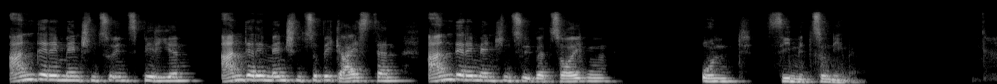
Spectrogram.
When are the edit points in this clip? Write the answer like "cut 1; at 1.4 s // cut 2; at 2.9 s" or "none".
cut 1; at 2.1 s // cut 2; at 4.2 s

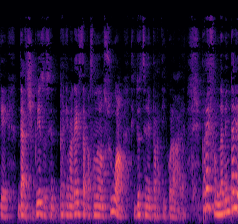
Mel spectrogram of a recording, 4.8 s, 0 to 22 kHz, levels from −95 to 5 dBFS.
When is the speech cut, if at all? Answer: none

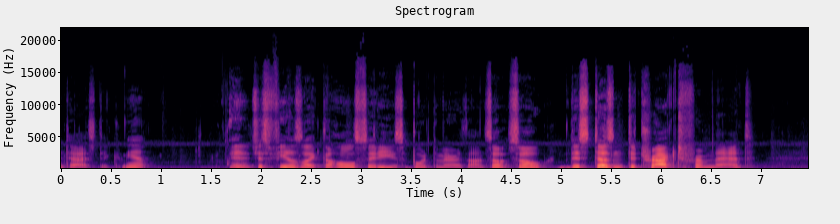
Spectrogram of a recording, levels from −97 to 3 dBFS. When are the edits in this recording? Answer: cut 1; at 3.3 s // cut 2; at 4.9 s

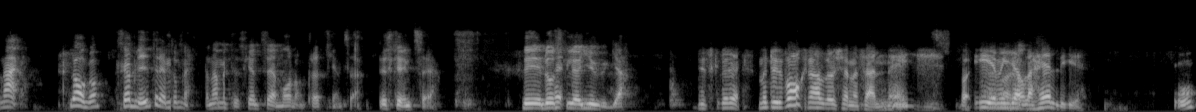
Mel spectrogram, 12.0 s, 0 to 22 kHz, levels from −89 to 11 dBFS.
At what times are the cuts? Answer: cut 1; at 1.1 s // cut 2; at 1.7 s // cut 3; at 2.2 s // cut 4; at 3.7 s // cut 5; at 9.5 s

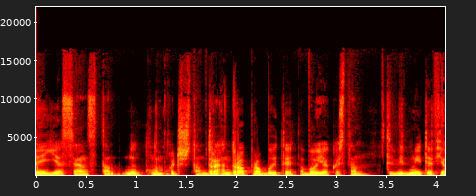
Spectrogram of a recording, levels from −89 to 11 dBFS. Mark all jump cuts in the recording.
none

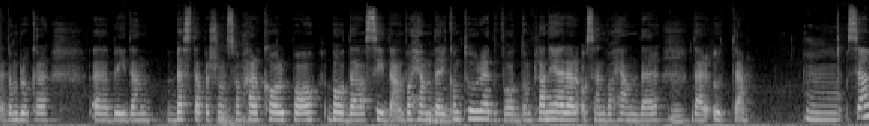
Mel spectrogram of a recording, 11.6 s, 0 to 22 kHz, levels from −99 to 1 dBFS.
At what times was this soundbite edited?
cut 1; at 4.3 s

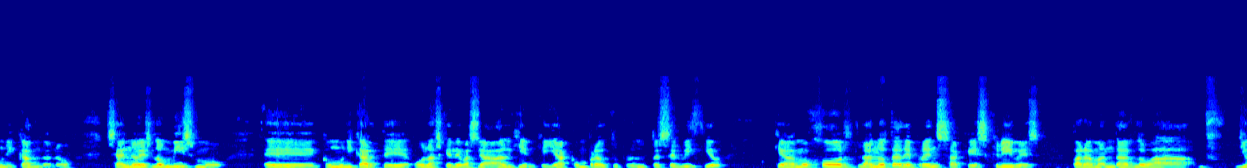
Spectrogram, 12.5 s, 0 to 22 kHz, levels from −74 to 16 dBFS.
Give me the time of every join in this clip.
cut 1; at 4.4 s // cut 2; at 4.8 s

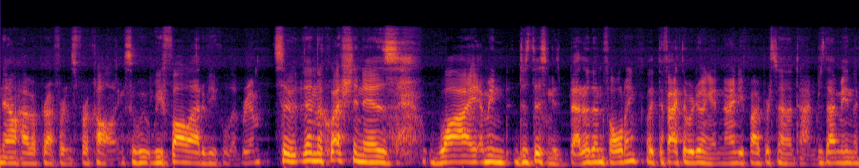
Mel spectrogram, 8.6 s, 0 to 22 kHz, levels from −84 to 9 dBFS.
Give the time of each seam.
cut 1; at 1.5 s // cut 2; at 2.7 s // cut 3; at 5.5 s

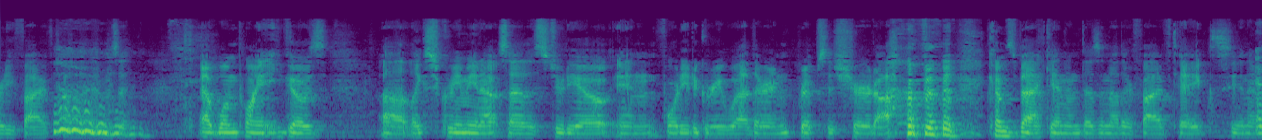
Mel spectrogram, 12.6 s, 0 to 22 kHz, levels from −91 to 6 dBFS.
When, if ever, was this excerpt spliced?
none

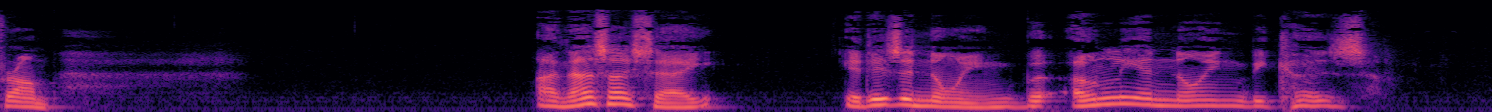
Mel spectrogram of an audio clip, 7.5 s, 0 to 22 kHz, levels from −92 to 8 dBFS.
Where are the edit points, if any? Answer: none

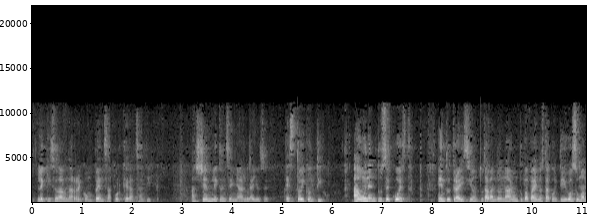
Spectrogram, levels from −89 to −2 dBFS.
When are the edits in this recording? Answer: cut 1; at 1.6 s // cut 2; at 3.7 s // cut 3; at 4.4 s // cut 4; at 6.4 s // cut 5; at 9.0 s

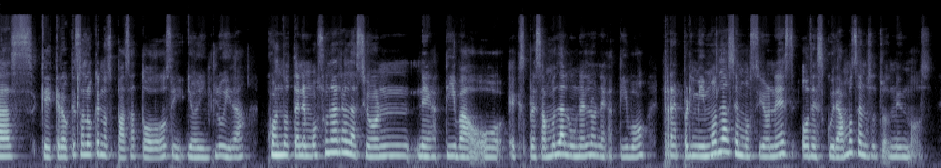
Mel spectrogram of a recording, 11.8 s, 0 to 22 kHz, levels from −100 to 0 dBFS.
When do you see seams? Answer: cut 1; at 3.2 s // cut 2; at 8.2 s

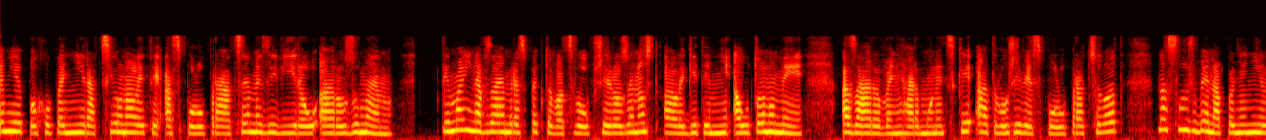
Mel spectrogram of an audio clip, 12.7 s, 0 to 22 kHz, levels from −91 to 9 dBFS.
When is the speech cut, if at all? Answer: none

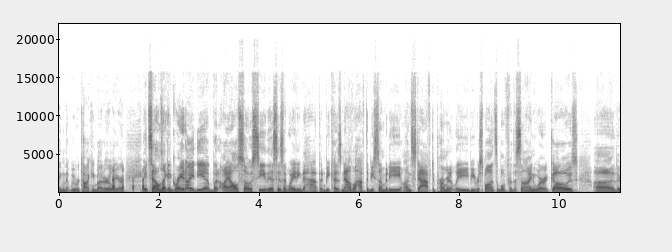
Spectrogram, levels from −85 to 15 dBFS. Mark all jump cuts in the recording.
cut 1; at 4.5 s

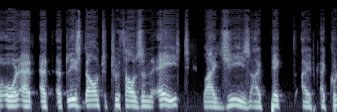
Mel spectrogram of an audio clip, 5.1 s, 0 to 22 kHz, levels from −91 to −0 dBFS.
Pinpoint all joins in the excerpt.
cut 1; at 2.9 s

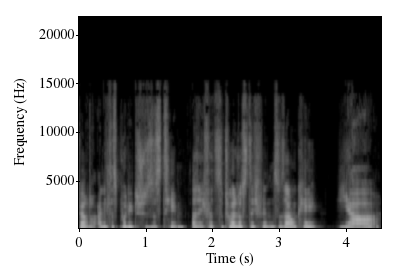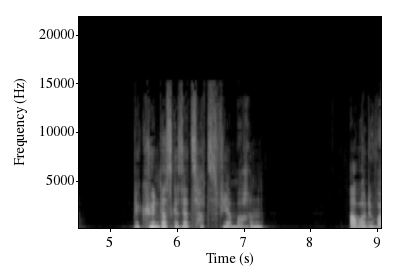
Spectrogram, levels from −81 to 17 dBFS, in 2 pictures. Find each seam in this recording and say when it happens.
cut 1; at 1.6 s // cut 2; at 3.7 s

